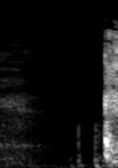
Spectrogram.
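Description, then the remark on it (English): A sudden, forceful sneeze bursts out during a GBH news radio broadcast after a brief hush and a couple of small catching breaths, loud and explosive at the very end. “And the Bless you.”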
